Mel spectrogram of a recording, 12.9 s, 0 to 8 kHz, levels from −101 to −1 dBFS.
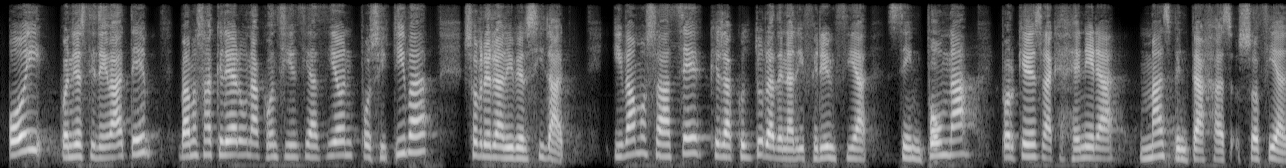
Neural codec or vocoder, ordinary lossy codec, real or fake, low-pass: codec, 16 kHz, 0.5 kbps, X-Codec, HuBERT features, trained on LibriSpeech; none; fake; 7.2 kHz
